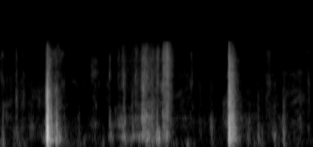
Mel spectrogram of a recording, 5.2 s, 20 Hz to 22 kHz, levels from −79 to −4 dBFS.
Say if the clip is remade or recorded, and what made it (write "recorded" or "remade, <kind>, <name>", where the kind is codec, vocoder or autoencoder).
remade, vocoder, Vocos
